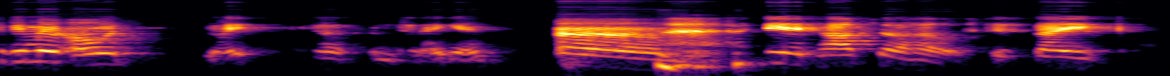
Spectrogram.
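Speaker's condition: Down syndrome; early intervention at UCLA in early childhood

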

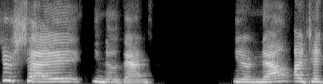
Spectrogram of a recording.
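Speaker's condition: Dysarthria after stroke; tracheotomy

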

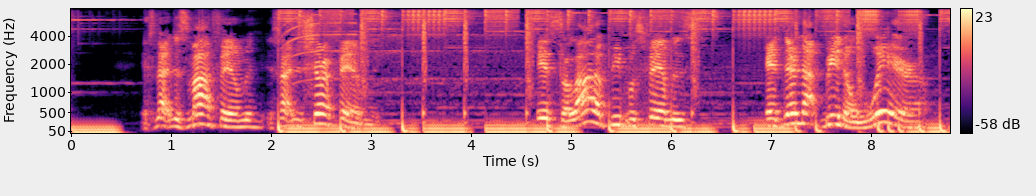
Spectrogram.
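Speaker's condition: No condition

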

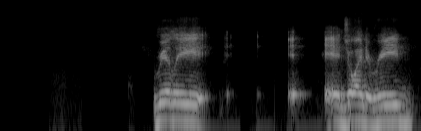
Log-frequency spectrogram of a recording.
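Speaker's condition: Stutter; past speech therapy; not currently in speech therapy; stutters most on own name, noticeable right away to new people; blocks

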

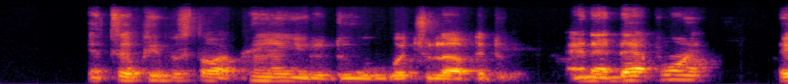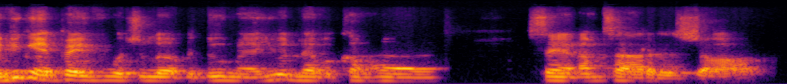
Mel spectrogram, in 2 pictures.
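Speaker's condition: No condition

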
